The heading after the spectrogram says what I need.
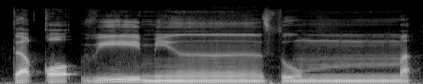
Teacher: یہ نون تنوین کا اخفا ہوگا، اخفا مع الغنہ، باریک اخفا ہوگا۔ تقویم ثم، ٹھیک ہے جی۔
